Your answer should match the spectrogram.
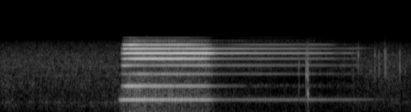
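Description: A single loud, steady musical note with a keyboard-like tone that starts suddenly about a second in, is held for about a second, then fades out over the next second and a half.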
